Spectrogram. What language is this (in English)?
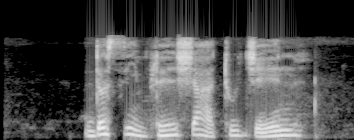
Esperanto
